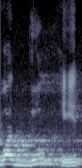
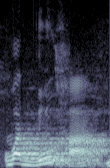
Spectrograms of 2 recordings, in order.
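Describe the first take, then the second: First: The word ends with an 'i' sound. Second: The word ends with an 'a' sound. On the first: "bacanya memang wadduhi" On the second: "bukan wadduha"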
